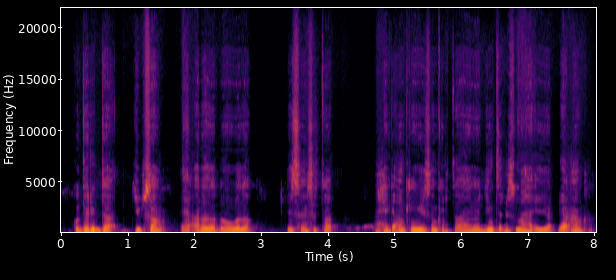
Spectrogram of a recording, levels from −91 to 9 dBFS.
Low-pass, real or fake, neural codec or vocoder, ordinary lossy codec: none; fake; codec, 44.1 kHz, 3.4 kbps, Pupu-Codec; none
